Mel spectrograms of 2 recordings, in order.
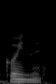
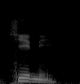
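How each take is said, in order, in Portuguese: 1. A primeira sílaba soa como 'koy'. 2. A primeira sílaba soa como 'kee'. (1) "Eu achava que era" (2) "a pronúncia correta disso aqui"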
